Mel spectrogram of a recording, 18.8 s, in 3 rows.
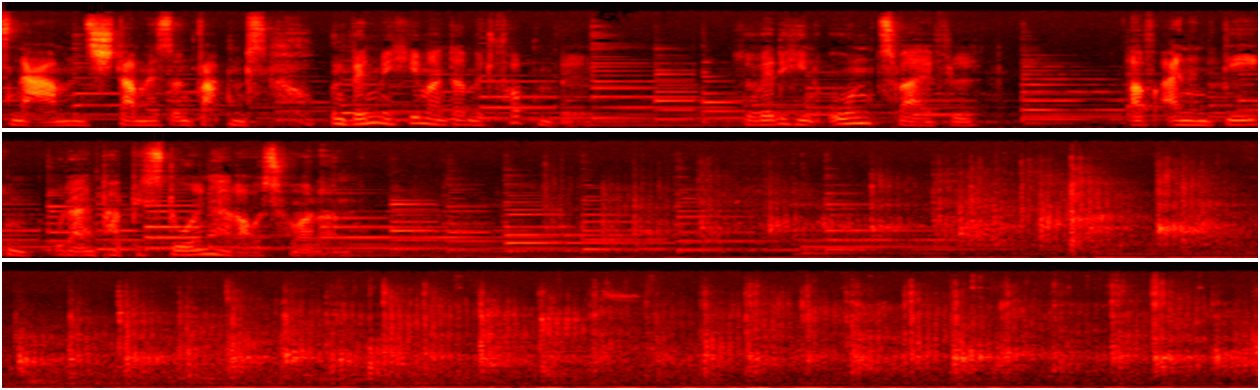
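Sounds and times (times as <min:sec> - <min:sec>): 
speech: 0:00.0 - 0:05.0, 0:05.6 - 0:08.2
hunter's horse hooves clip-clopping: 0:08.2 - 0:18.8.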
